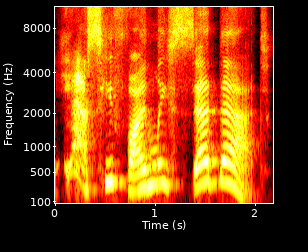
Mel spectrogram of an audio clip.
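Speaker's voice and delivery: high, slow, delighted at last; excited relief. Retold or imitated. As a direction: cheer that he finally said it.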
